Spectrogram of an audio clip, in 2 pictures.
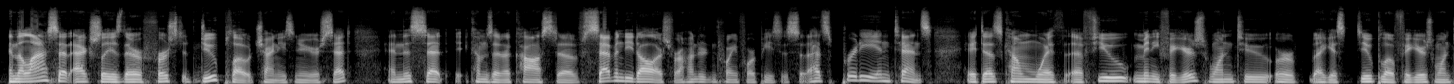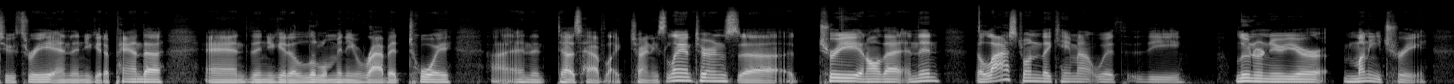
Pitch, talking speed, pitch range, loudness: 115 Hz, 190 wpm, 105-135 Hz, -19 LUFS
